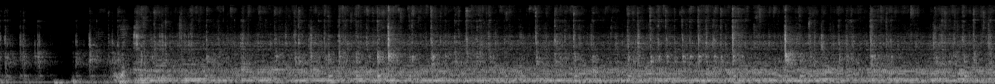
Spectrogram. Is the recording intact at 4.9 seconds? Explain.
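No. Loose connector crackle runs from 4.84 to 4.98 s, a burst of roughly 0.14 s. A worn or dirty contact in the signal path is shifting, so the connection opens and closes in quick, uneven succession. Each break chops the audio, and any DC offset on the line turns the make-and-break moments into pops. The result is a short, ragged patch of scratchy crackle laid over the sound at that moment.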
